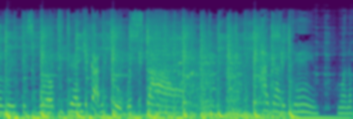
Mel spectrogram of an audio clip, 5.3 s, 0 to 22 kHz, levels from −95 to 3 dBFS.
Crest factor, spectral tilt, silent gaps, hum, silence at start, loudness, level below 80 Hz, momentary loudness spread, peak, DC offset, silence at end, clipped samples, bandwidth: 12 dB; -4.5 dB/octave; none; none; 0 s; -13 LUFS; -16 dBFS; 6 LU; 0 dBFS; under 0.1%; 0 s; under 0.1%; 16 kHz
